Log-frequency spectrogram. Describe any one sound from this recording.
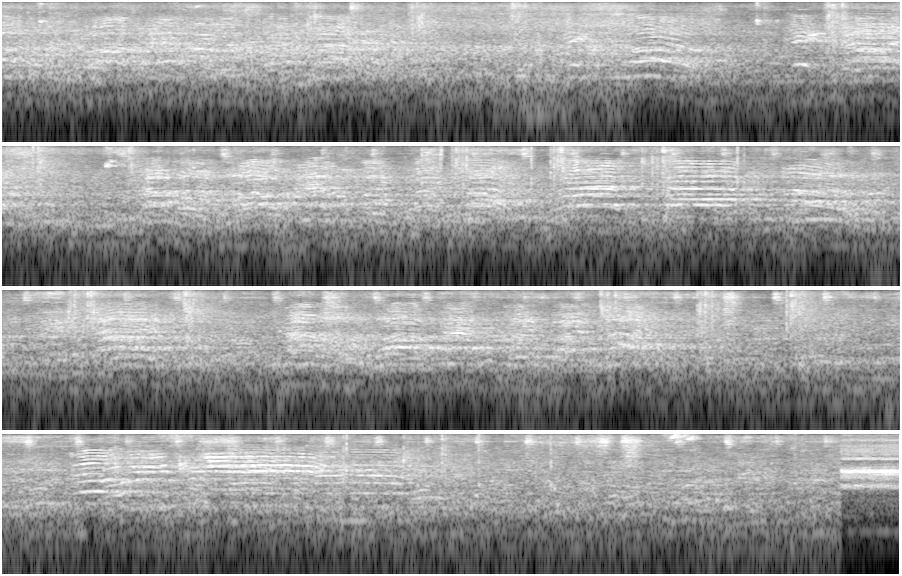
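Cheerleaders chant and shout loudly.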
